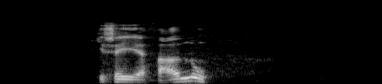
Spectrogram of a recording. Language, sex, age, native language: Icelandic, male, 60-69, Icelandic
